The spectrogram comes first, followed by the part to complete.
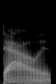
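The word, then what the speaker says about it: Tao: and Linda kohana the Dao of Equus and Dao is spelled t-a-o so um those books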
